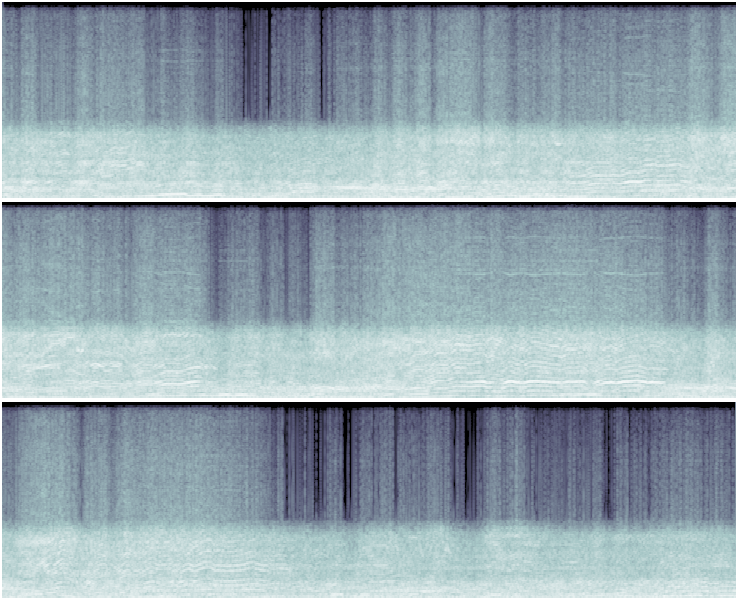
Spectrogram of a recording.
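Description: Several radio-controlled off-road buggies racing, their small two-stroke engines revving up and down and overlapping in a constant high-pitched drone.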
